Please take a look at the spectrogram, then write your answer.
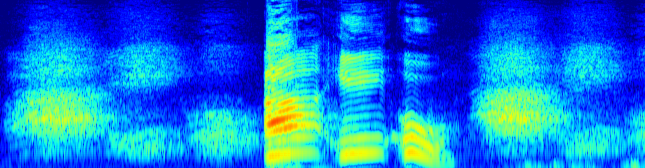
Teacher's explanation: Krana angele nepakno makhraj hamzah di tenggorokan bawah.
